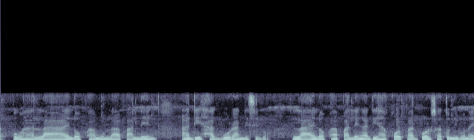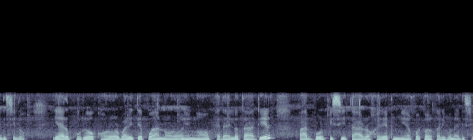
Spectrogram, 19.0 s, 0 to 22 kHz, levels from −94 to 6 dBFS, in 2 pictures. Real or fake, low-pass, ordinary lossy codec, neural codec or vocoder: real; 7.2 kHz; none; none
